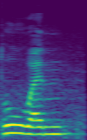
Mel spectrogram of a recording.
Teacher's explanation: complete rolling ہوگی lips کی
